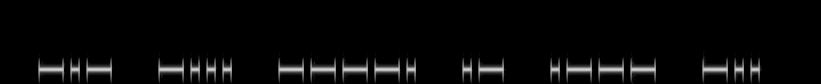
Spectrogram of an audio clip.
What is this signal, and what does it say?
Morse code, heard as a keyed tone, about 15 wpm, spaced as for 11 wpm, 700 Hz. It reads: KB9AJD
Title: USA Call Signs - 6 Characters - 2x Character Spacing - 15wpm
